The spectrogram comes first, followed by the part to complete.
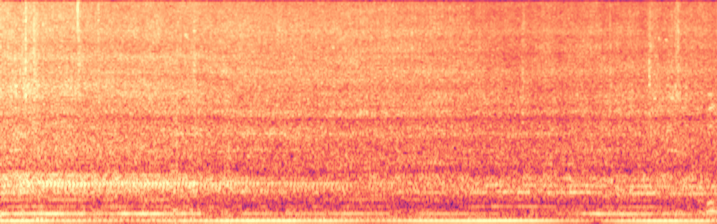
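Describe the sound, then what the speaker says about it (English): A brand new lawnmower tractor idles nearby outdoors in a park, its engine holding a steady loud droning hum with a slight dip near the end, no one speaking. "First day of our lawnmower tractor here"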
